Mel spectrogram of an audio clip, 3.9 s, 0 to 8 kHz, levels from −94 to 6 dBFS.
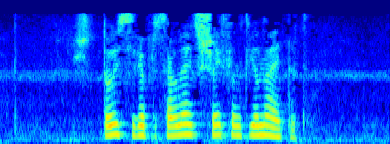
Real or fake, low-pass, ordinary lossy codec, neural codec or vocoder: fake; 7.2 kHz; MP3, 24 kbps; codec, 16 kHz, 2 kbps, FunCodec, trained on Chinese and English, 25 frames a second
